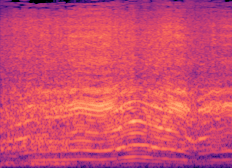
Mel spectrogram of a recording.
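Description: A smooth, strong engine note at high revs, pitch swelling and easing with the throttle, no stumbles.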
